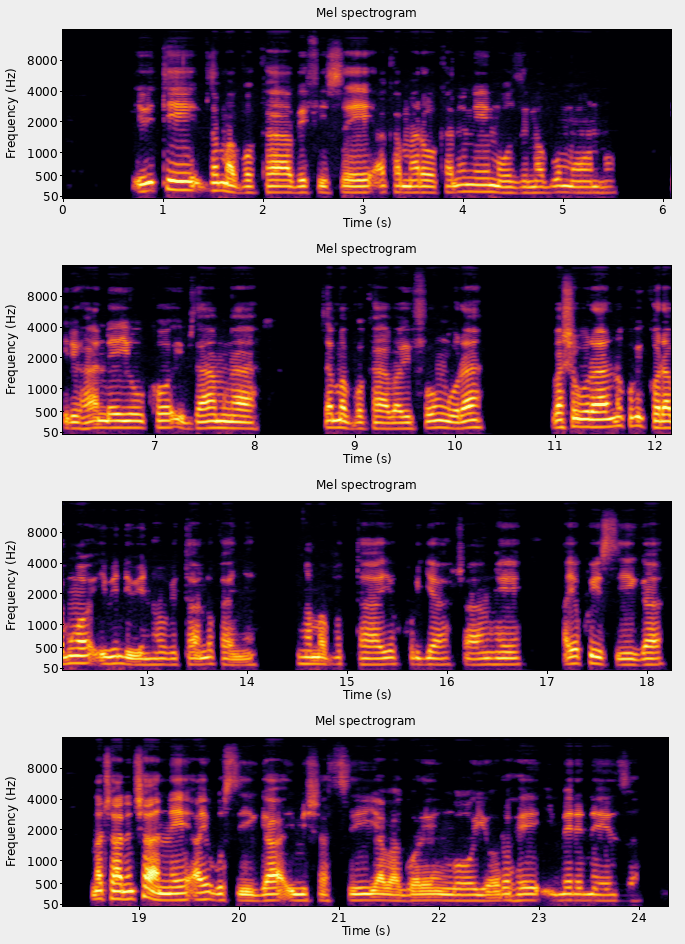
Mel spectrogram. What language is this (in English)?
Rundi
